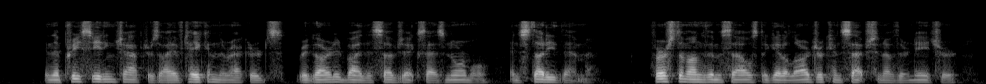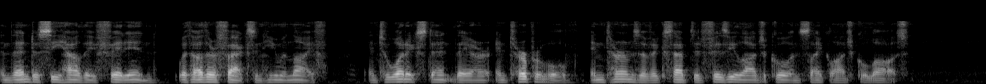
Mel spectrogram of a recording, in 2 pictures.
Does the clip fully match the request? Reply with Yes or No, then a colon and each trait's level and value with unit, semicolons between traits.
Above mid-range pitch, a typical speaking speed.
No: low, 105 Hz; average, 175 wpm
